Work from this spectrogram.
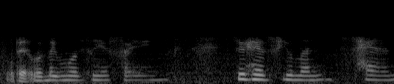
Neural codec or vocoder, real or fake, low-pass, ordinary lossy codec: codec, 16 kHz in and 24 kHz out, 0.6 kbps, FocalCodec, streaming, 2048 codes; fake; 3.6 kHz; none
